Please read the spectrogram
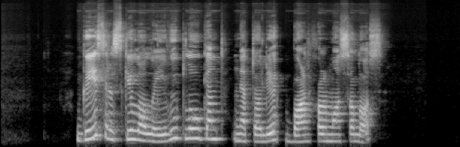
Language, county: Lithuanian, Vilnius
